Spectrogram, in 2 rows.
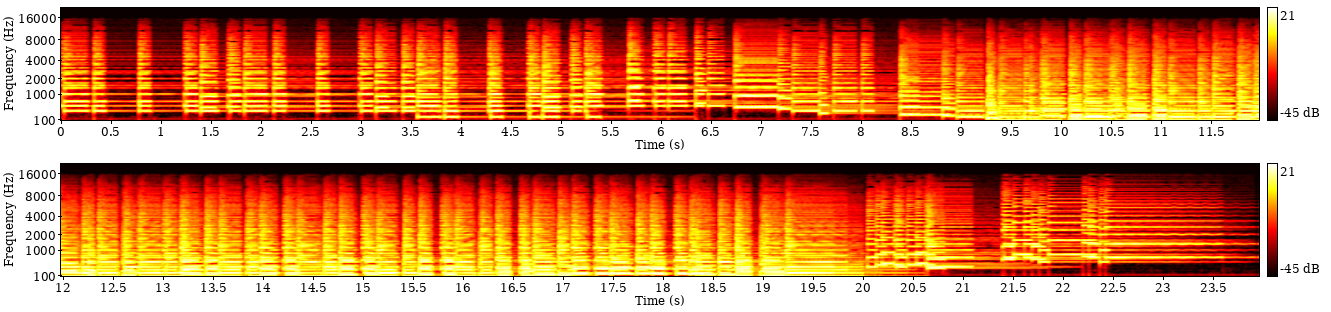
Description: elec. guitar, Casio MT-500; Tones

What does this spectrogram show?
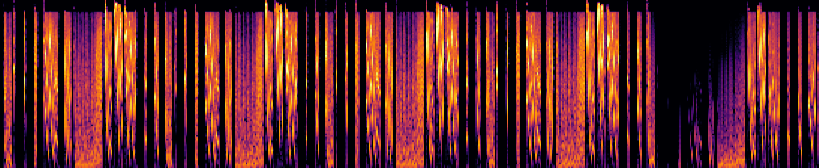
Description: beats

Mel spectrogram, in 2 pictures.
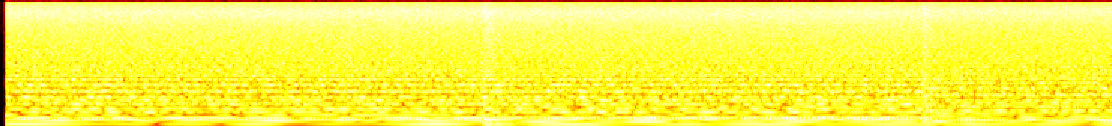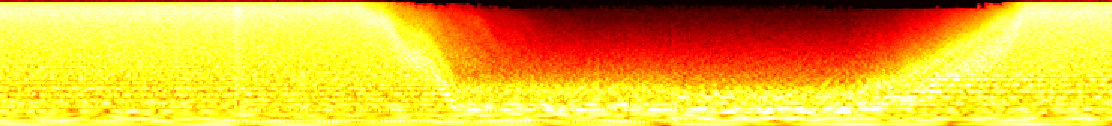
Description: Trancematic, Korg Radias-R

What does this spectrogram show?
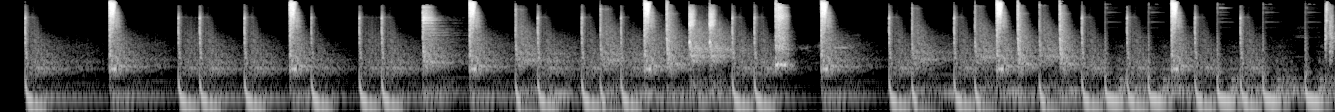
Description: Grind Drumz

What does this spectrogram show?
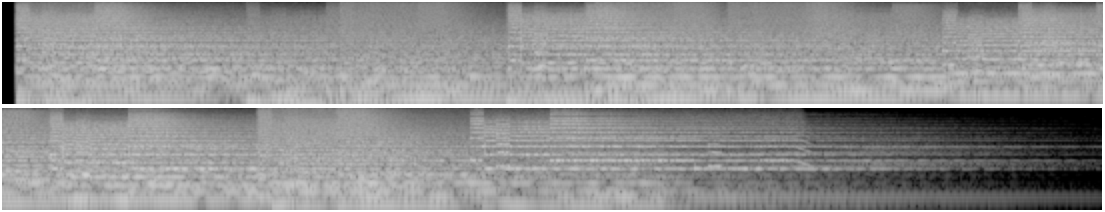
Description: Roland Fantom XR

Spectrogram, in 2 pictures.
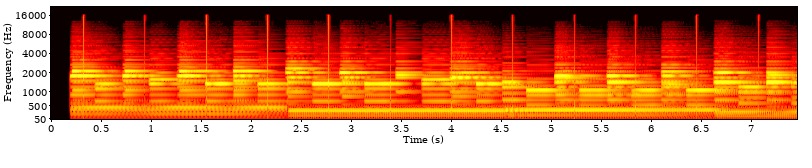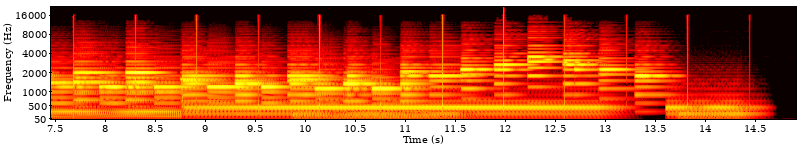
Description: Reed Organ

